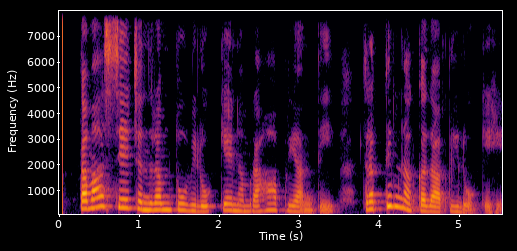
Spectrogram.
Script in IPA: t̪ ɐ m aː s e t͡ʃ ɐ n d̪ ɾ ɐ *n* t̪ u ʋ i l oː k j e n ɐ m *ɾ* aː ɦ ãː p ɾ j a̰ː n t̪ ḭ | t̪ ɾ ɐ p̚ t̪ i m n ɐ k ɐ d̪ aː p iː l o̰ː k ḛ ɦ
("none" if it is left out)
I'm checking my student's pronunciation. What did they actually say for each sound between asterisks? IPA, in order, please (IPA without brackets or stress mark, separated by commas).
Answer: m, ɾ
